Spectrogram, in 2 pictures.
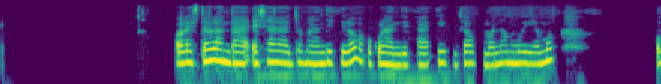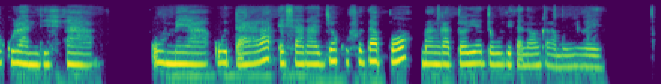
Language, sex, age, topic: Oshiwambo, female, 25-35, finance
